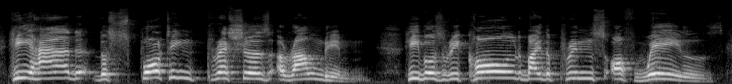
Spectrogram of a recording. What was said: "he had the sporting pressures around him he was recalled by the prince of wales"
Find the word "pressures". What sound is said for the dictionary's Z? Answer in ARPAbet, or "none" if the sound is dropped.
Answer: Z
